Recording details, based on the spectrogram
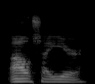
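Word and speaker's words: Al-Shaair: shisir right that's how you say his name Al Shyer um and there was a huge brawl that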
